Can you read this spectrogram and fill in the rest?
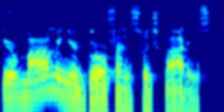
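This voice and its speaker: A man's voice: mid-range voice, sing-song, moderate pace, warm tone. A man co-hosting a podcast, asking crude questions and bragging in casual banter, a little tipsy. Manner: brash, joking, boastful.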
